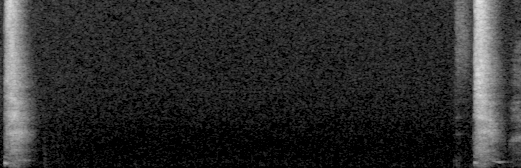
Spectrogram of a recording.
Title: Short sneeze compilation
